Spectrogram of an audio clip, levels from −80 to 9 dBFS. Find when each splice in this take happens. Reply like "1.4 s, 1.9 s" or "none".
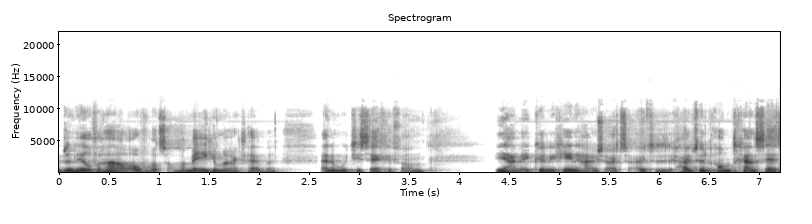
none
